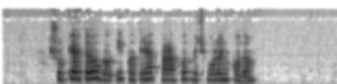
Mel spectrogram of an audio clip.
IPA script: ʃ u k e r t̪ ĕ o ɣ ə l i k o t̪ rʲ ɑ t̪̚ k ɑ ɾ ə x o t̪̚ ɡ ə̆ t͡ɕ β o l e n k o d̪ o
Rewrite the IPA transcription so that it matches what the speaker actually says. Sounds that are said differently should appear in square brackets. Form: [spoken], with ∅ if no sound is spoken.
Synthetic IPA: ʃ u k e r t̪ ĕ o ɣ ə l i k o t̪ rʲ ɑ t̪̚ [p] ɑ ɾ [ɑ] x o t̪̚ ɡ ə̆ t͡ɕ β o l e n k o d̪ o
